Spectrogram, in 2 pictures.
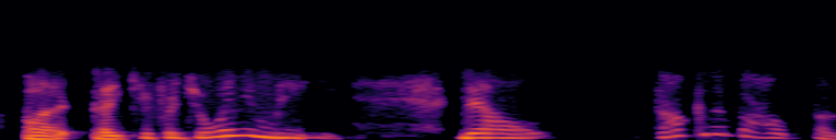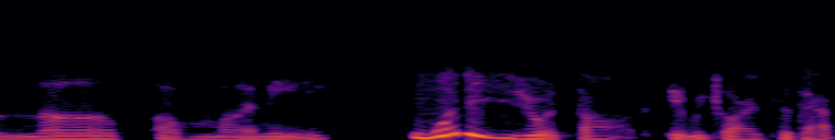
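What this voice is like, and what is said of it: Put-on sexy voice, strained. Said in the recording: “I'm going to try to talk with my sexy voice because my regular voice just is not working right about now”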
